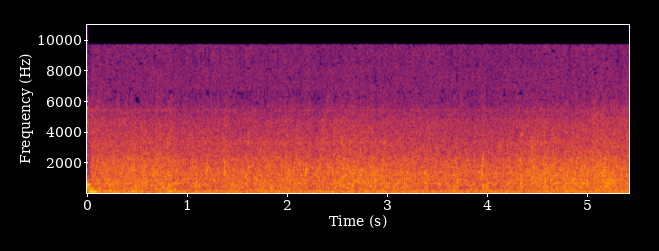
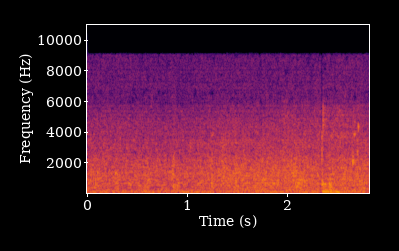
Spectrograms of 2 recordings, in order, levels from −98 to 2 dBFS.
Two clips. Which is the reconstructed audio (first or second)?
second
